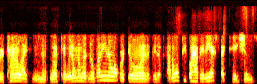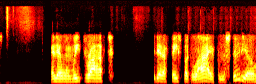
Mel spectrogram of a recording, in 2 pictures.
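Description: A man speaks at a fairly quick pace with a fairly high pitch and ordinary pitch variation. It is a normal speaking voice. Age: 40s. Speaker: metal band musician. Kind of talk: casual interview. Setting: phone call.

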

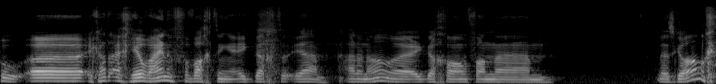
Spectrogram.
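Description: The man's pace is fairly slow. His pitch is medium with ordinary pitch variation. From Groningen, Netherlands. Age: 20s. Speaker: singer-songwriter. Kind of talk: interview. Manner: hesitant, many fillers.

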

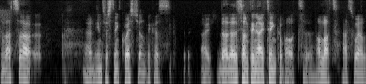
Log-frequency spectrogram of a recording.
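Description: With vocal fry and lively intonation, the speaker talks at a moderate pace, leaving long, frequent pauses, in a dry, close sound with no echo. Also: man, medium pitch for a man. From Finland, Vaasa (Ostrobothnia). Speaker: off-grid homesteader and YouTube filmmaker. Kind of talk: casual interview.

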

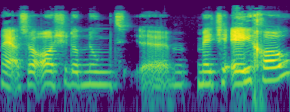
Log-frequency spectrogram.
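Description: A woman's bright, sharp tone comes with ordinary pitch variation. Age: 30s. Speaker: entrepreneur and writer. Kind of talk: casual live webinar chat. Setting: video call webinar.

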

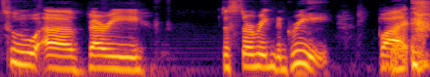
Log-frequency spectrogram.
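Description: Dry, close sound with no echo, in an American accent. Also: woman. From US Northeast, Brooklyn. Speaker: food community organizer. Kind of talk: casual chat.

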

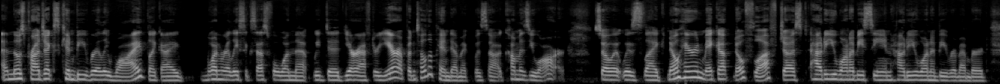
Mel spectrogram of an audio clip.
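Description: Heard in a very clean recording with a silent background, a woman speaks with a very deep, low pitch and ordinary pitch variation, the sound dry and close with no echo. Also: fairly quick pace. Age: 40s. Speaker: portrait photographer and educator. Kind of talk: podcast interview.

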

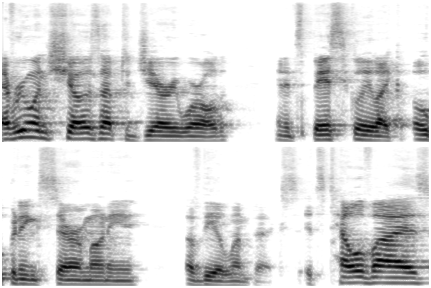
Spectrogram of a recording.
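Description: Speaking fairly quickly with an American accent, a man uses a normal speaking voice at medium pitch, ordinary pitch variation, and big swings in loudness. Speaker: podcast host. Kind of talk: casual comedic sports banter. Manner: joking, sarcastic.

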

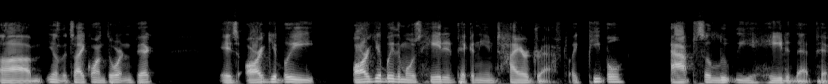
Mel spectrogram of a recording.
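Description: A man with an American accent has a plain, everyday voice, fairly low in pitch with ordinary pitch variation. The sound is dry and close with no echo over a quiet background. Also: moderate pace. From Massachusetts, US. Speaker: football fan guest. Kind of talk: casual chat.

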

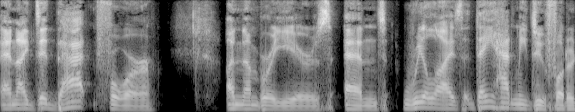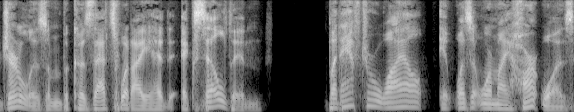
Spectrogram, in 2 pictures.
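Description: Lively intonation and a moderate pace mark this unremarkable speaking voice with an American accent. The sound is dry and close with no echo, on a very clean recording with a silent background. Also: man, fairly low pitch for a man. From New York, Westchester County. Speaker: photographer. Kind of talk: interview.

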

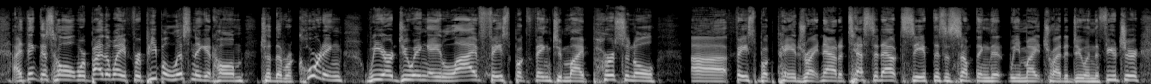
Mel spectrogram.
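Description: Music plays behind a man with an American accent who talks at a very fast pace in a high pitch. His pitch variation is ordinary, his loudness very even, and the sound dry and close with no echo. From US, New Hampshire. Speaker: podcast co-host, film reviewer. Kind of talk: casual chat.

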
